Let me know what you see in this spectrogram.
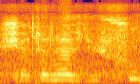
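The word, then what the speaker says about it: Châteauneuf-du-Faou: Après une bonne nuit de sommeil, on part en direction de Châteauneuf du Fou, paraît-il que ça se prononce.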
